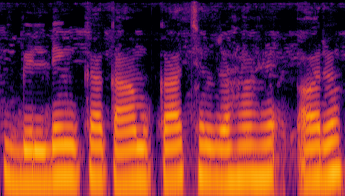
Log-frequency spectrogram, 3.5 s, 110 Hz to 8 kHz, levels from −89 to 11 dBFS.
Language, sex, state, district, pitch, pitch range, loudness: Hindi, male, Gujarat, Gandhinagar, 165 Hz, 155-165 Hz, -14 LUFS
